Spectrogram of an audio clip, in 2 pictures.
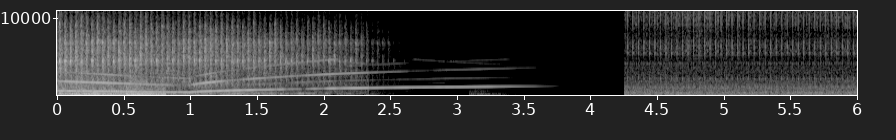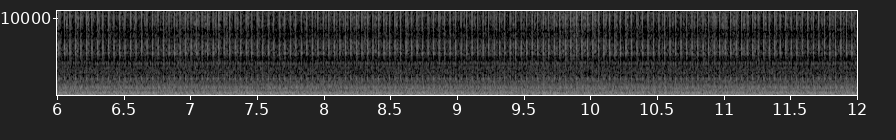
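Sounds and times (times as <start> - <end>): siren wailing: 0.0 - 3.7.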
